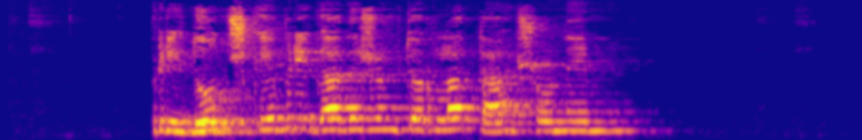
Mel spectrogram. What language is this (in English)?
Mari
